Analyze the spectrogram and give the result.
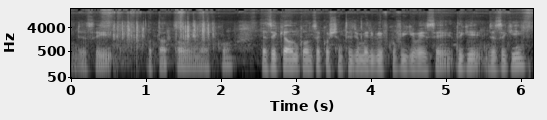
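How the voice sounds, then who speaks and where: This young man's mid-range voice is gravelly yet mellow as he casually tells his viewers his teacher exam scores, rambling, restarting frequently and sounding regretful. The vlog audio is dull and lo-fi, with faint ambience and slight background noise.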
